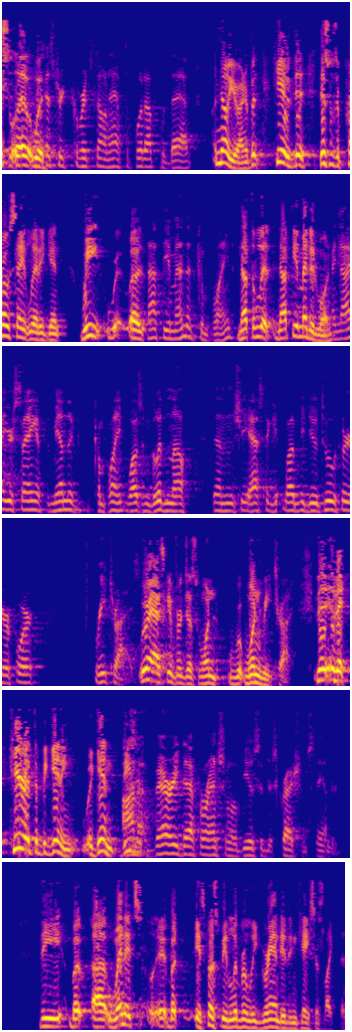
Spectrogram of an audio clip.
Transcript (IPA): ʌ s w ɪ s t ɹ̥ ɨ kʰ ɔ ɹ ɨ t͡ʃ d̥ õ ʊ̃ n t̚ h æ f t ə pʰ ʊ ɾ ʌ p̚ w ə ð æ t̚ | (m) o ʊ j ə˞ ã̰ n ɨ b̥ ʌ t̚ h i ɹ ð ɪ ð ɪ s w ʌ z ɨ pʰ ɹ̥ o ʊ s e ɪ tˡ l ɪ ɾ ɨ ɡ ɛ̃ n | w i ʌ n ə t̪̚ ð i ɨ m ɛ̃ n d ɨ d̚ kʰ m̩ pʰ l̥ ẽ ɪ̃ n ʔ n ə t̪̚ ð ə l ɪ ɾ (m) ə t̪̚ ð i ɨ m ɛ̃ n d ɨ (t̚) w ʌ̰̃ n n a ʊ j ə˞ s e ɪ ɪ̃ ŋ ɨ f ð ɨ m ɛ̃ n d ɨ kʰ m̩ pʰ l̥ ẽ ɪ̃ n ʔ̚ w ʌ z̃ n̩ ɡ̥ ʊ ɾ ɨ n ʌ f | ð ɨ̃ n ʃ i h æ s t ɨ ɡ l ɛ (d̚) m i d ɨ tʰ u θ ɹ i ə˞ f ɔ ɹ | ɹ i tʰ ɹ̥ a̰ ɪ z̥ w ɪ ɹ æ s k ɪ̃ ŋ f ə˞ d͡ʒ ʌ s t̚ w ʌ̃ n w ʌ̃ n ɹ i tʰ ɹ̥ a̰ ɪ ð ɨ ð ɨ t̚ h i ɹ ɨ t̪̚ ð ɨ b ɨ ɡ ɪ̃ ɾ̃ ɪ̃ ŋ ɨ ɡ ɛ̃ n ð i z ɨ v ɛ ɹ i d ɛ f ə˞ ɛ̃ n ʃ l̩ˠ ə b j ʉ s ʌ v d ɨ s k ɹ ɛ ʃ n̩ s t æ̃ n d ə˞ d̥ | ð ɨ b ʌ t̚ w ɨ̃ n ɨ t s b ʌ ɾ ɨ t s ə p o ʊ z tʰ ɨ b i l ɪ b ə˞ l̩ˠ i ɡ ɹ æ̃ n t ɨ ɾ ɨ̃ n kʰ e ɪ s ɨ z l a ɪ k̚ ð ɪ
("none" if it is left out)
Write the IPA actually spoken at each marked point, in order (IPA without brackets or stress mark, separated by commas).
n, n, d̚, t̚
